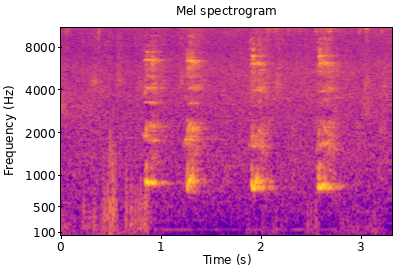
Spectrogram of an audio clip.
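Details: Doberman Pinschers kept as a pair at Madness Kennels, Arnos Vale, St. Vincent and the Grenadines: four short, high, whining yelps spaced about half a second apart, preceded by soft rustling and a low background hum.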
